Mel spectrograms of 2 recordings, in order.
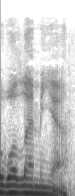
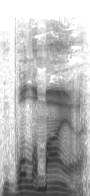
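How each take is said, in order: First: "Wollemia" stressed on "LEM", ending "ee-uh"; scientific-name pronunciation. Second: "Wollemia" ending like "my-uh"; teasing mispronunciation. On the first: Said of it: "use the scientific name Wollemia". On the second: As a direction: tweak "Wollemia" to rhyme with "Maya". Co-host teases with altered ending. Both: Shown as a demonstration.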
